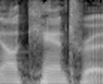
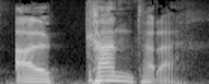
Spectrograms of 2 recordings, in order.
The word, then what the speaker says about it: Alcantara: Like Alcantara. – Oh, yeah. Boy, did we get tweeted and emailed on that? – I know. – Yep. Well, I know I was saying Alcantara at first. So it's Alcantara.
